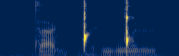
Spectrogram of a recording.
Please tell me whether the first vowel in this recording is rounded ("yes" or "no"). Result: no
